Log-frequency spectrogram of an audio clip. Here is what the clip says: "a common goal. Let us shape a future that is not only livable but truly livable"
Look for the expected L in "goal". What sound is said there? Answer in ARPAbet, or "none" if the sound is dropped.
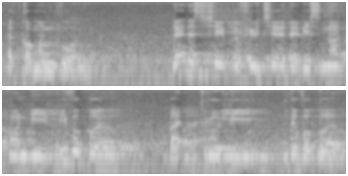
N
